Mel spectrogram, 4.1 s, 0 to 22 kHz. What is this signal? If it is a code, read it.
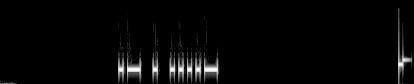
Morse code, heard as a keyed tone, about 28 wpm, 700 Hz. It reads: AE4
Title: USA Call Sign Prefixes - 28wpm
